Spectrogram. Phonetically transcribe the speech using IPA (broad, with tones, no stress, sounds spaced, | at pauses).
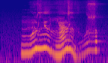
ŋ ũ˨˥ z lʲ o˥˧ ʎ æ̃˨˥ z lʲ o̤˨˥ z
